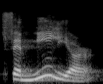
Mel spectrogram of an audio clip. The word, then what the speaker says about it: familiar: The second syllable is stressed. So how do you pronounce that word? Familiar.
